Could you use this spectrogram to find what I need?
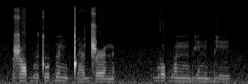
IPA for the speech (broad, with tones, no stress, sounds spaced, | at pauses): ʐ ɔ˧ b e˧ tʷ e˧ ɠ ɯ˧ n ɡ͡ǃ æ˧ ɖ͡ʐ ə˞˨ n | ɡ o˦ b o˧ n m b i˨ n ɡ͡b i˨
